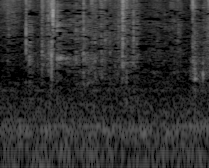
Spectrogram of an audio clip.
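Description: Faint handling sounds of a picture book being opened and held up: a few light clicks and taps from the cover and pages.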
